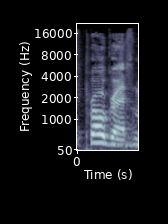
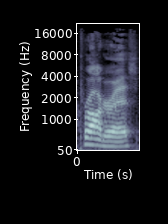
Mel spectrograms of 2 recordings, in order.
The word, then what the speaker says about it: PROGRESS: It's progress, Michael, not progress, but...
